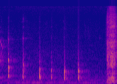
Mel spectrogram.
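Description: A man chuckling: a string of about seven short laughs, roughly three a second, fading slightly toward the end.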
